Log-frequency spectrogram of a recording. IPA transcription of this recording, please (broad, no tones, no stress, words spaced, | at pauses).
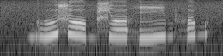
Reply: ɡʱusoːbɕʊː hiːbhʊb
